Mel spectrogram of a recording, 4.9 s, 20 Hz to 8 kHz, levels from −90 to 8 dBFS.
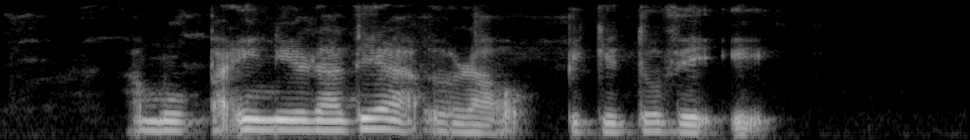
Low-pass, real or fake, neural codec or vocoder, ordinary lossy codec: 7.2 kHz; fake; vocoder, 44.1 kHz, 80 mel bands, Vocos; Opus, 24 kbps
